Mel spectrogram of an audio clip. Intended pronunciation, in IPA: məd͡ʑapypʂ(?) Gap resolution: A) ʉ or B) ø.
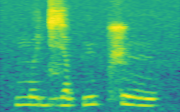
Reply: B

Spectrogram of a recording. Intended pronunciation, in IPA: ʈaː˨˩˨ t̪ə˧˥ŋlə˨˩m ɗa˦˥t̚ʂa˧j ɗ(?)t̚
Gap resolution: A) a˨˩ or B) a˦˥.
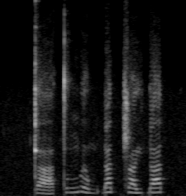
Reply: B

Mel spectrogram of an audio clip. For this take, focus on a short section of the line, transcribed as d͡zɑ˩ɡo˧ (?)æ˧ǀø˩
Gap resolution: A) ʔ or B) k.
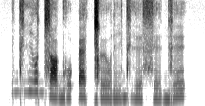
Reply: A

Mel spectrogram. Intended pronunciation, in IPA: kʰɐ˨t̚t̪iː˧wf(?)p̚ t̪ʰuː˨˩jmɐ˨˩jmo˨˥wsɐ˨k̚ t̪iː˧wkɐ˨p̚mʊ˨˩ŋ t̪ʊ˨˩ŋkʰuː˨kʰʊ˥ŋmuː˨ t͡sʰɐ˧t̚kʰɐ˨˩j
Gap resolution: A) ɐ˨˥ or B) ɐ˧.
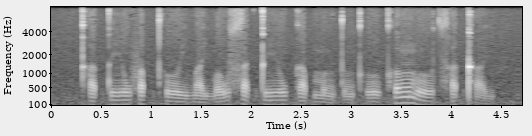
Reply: B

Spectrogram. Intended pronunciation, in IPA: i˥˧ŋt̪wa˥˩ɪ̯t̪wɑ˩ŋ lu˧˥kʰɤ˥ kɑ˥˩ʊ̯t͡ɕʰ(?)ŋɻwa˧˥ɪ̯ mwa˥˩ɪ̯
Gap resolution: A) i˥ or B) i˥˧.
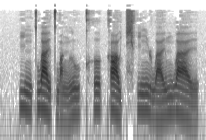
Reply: A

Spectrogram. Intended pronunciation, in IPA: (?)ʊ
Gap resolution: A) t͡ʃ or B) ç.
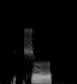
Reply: A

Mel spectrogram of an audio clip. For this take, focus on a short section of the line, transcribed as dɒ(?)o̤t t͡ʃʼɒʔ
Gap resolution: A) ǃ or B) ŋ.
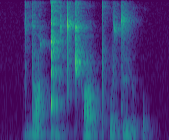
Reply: A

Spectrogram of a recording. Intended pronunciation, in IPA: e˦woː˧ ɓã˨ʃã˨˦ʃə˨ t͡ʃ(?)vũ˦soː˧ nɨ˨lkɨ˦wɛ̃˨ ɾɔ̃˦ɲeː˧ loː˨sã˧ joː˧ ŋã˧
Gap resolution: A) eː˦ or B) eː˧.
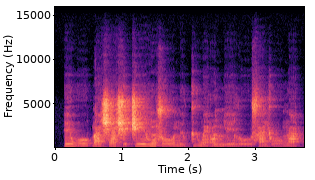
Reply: A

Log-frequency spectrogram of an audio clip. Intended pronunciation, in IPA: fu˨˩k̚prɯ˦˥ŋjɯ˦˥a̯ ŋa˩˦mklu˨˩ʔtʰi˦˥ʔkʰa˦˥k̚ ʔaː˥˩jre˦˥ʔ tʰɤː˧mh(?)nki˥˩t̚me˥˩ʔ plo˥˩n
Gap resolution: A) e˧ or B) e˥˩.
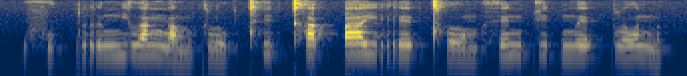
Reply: B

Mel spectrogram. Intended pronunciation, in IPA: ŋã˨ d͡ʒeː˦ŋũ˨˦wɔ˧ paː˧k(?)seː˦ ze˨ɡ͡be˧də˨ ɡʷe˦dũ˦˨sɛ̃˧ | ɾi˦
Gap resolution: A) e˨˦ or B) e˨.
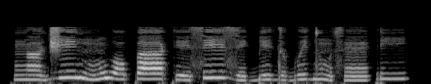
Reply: B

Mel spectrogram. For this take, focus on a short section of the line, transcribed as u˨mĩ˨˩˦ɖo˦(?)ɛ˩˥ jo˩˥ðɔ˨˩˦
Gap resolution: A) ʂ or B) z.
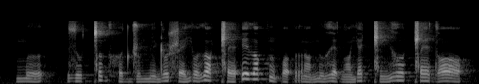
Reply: A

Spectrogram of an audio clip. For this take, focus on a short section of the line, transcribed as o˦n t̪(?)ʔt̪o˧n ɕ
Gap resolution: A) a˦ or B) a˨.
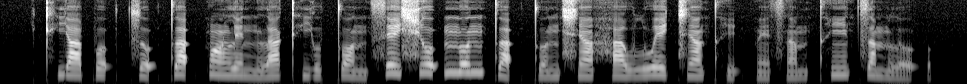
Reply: B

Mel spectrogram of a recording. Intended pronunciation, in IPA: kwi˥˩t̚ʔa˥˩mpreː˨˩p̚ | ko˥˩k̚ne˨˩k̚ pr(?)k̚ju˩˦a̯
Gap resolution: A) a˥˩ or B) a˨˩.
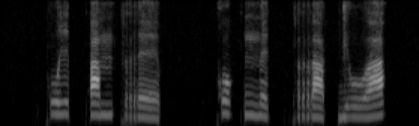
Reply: B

